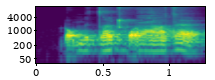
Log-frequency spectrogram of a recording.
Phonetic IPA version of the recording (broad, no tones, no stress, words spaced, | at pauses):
ɽɔ̰mɪd̪aɖʱɔ̰ ʕadæ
